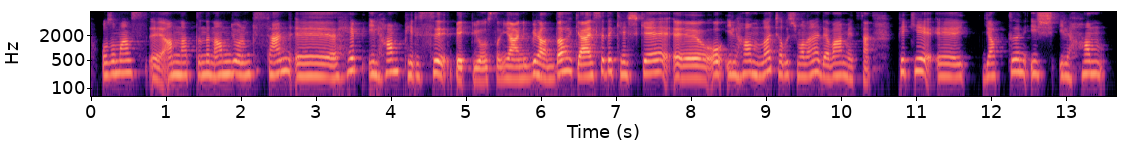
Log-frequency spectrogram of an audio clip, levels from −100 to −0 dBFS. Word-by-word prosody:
O 210 Hz, -, -3 dB
zaman 240 Hz, +2 st, +1 dB
s 240 Hz, 0 st, -9 dB
eee, 180 Hz, -3 st, -1 dB
anlattığından 215 Hz, +1 st, -1 dB
anlıyorum 225 Hz, +1 st, 0 dB
ki 245 Hz, -, -15 dB
sen, 255 Hz, +2 st, +1 dB
eee, 200 Hz, -2 st, 0 dB
hep 280 Hz, +2 st, -2 dB
ilham 245 Hz, +4 st, 0 dB
perisi 215 Hz, +3 st, 0 dB
bekliyorsun. 160 Hz, 0 st, 0 dB
Yani, 175 Hz, +1 st, +3 dB
bir 235 Hz, -, +3 dB
anda 205 Hz, +7 st, +5 dB
gelse 200 Hz, +4 st, +6 dB
de 255 Hz, 0 st, 0 dB
keşke, 235 Hz, +1 st, +1 dB
eee, 180 Hz, -2 st, +4 dB
o 225 Hz, +6 st, 0 dB
ilhamla 225 Hz, +3 st, -1 dB
çalışmalarına 220 Hz, 0 st, -3 dB
devam 205 Hz, +1 st, 0 dB
etsen. 170 Hz, +1 st, -5 dB, 0.3 s
Peki, 255 Hz, +2 st, -3 dB
eee, 200 Hz, -6 st, -1 dB, 0.2 s
yaptığın 205 Hz, +6 st, -3 dB
iş 230 Hz, -1 st, -3 dB
ilhamla 225 Hz, +3 st, -4 dB
215 Hz, 130 wpm, -23 LUFS, 195-235 Hz, 0.3 s, gelse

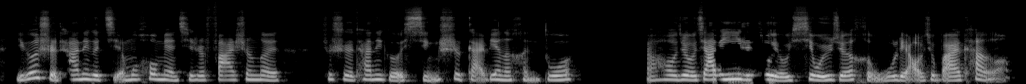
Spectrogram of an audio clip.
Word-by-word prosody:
一 -, -, -2 dB
个 275 Hz, +5 st, +3 dB
是 315 Hz, -, +1 dB
它 225 Hz, -, -4 dB
那 240 Hz, +1 st, +4 dB
个 215 Hz, -, +4 dB
节 210 Hz, 0 st, -4 dB
目 215 Hz, +3 st, 0 dB
后 245 Hz, +2 st, -1 dB
面 215 Hz, -4 st, 0 dB
其 200 Hz, +2 st, -5 dB
实 200 Hz, -, -1 dB
发 205 Hz, 0 st, -3 dB
生 215 Hz, +1 st, -2 dB
了 190 Hz, -4 st, -1 dB, 0.4 s
就 -, -, -7 dB
是 215 Hz, -3 st, -2 dB
它 220 Hz, +4 st, -4 dB
那 225 Hz, +1 st, +1 dB
个 190 Hz, -5 st, -1 dB
形 195 Hz, +3 st, -4 dB
式 235 Hz, +3 st, -4 dB
改 225 Hz, -, -3 dB
变 225 Hz, -1 st, +1 dB
了 200 Hz, -, +1 dB
很 210 Hz, +2 st, -6 dB
多， 210 Hz, +1 st, -1 dB, 0.7 s
然 195 Hz, -, -6 dB
后 215 Hz, 0 st, 0 dB
就 210 Hz, -1 st, +4 dB
嘉 220 Hz, +1 st, +3 dB
宾 225 Hz, 0 st, +2 dB
一 240 Hz, 0 st, +6 dB
直 215 Hz, -, +1 dB
做 225 Hz, -, +6 dB
游 175 Hz, -2 st, +3 dB
戏， 185 Hz, +3 st, -5 dB
我 190 Hz, -2 st, +6 dB
就 200 Hz, -, +3 dB
觉 205 Hz, -1 st, +1 dB
得 205 Hz, -, +2 dB
很 -, -, -5 dB
无 190 Hz, -, -2 dB
聊， 185 Hz, -2 st, +1 dB
就 185 Hz, +4 st, -3 dB
不 205 Hz, -, -4 dB
爱 185 Hz, +1 st, +3 dB
看 -, -, -1 dB
了。 315 Hz, -, -10 dB
210 Hz, 285 characters per minute, -24 LUFS, 200-225 Hz, 0.7 s, 一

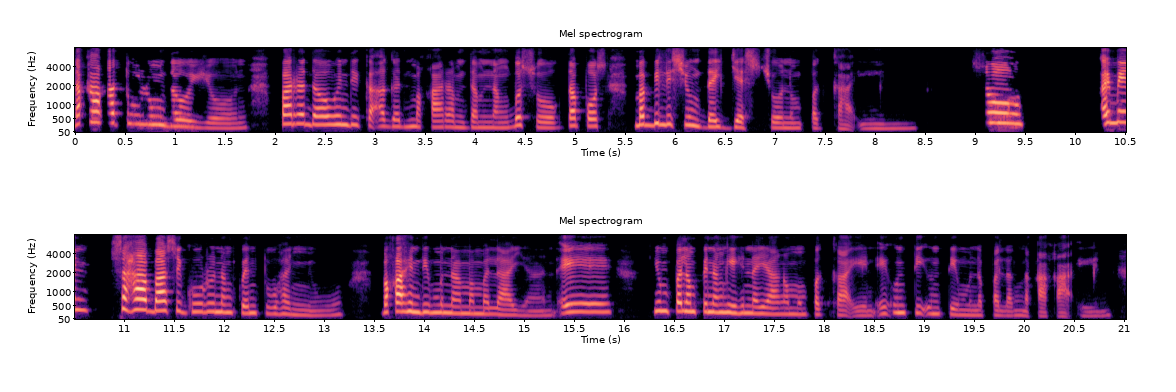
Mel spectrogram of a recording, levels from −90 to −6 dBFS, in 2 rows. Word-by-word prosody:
nakakatulong 325 Hz, -5 st, +1 dB
daw 235 Hz, -1 st, -1 dB
'yun, 175 Hz, -1 st, -11 dB, 0.3 s
para 330 Hz, +1 st, +5 dB
daw 300 Hz, 0 st, +1 dB
hindi 295 Hz, -2 st, -3 dB
kaagad 235 Hz, -3 st, -5 dB
makaramdam 210 Hz, -3 st, -6 dB
ng 185 Hz, -1 st, -8 dB
busog 195 Hz, -10 st, -4 dB
tapos 250 Hz, -2 st, -1 dB, 0.3 s
mabilis 295 Hz, +1 st, +1 dB
'yung 270 Hz, -3 st, -1 dB
digestion 190 Hz, -3 st, -3 dB
nung 180 Hz, 0 st, -12 dB
pagkain. 160 Hz, 0 st, -15 dB, 0.6 s
So, 355 Hz, -2 st, +4 dB, 0.8 s
I -, -, +9 dB
mean 365 Hz, -2 st, +6 dB, 0.2 s
sa -, -, +1 dB
haba 355 Hz, -2 st, +10 dB
siguro 290 Hz, -2 st, -5 dB
ng 270 Hz, -2 st, -2 dB
kuwentuhan 230 Hz, -4 st, -7 dB
niyo 170 Hz, +1 st, -15 dB, 0.4 s
baka 295 Hz, +2 st, +8 dB
hindi 280 Hz, -2 st, +1 dB
mo 265 Hz, -, -2 dB
namamalayan, 195 Hz, -9 st, -6 dB
eh, 285 Hz, +2 st, 0 dB, 0.4 s
'yon 320 Hz, 0 st, 0 dB
palang 305 Hz, -1 st, +3 dB
pinanghihinayangan 245 Hz, -7 st, -2 dB
mong 205 Hz, -1 st, -11 dB
pagkain, 170 Hz, -5 st, -8 dB
eh, 225 Hz, +1 st, -9 dB
unti-unti 230 Hz, -5 st, -7 dB
mo 175 Hz, -, -13 dB
na 170 Hz, -1 st, -13 dB
palang 165 Hz, -2 st, -12 dB
nakakain. 145 Hz, +2 st, -11 dB
235 Hz, 115 wpm, -25 LUFS, 180-290 Hz, 0.8 s, haba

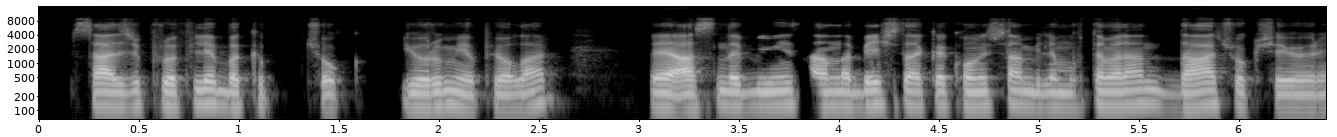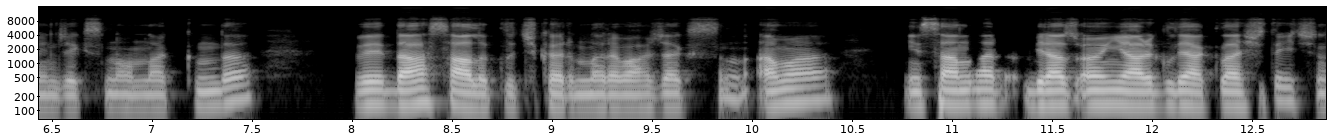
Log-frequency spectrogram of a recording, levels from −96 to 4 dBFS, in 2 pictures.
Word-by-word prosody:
sadece 125 Hz, 0 st, +2 dB
profile 135 Hz, +1 st, -1 dB
bakıp 120 Hz, -, -3 dB
çok -, -, -6 dB, 0.2 s
yorum 120 Hz, +2 st, +1 dB
yapıyorlar 115 Hz, +1 st, -1 dB, 0.5 s
ve 120 Hz, -1 st, +6 dB
aslında 125 Hz, +2 st, +3 dB
bir 125 Hz, -, 0 dB
insanla 125 Hz, -1 st, 0 dB
5 135 Hz, +2 st, -1 dB
dakika 130 Hz, 0 st, +1 dB
konuşsan 125 Hz, 0 st, -1 dB
bile 120 Hz, -, -2 dB
muhtemelen 125 Hz, +2 st, -1 dB
daha 125 Hz, +3 st, +5 dB
çok 125 Hz, -3 st, -7 dB
şey 110 Hz, -, -2 dB
öğreneceksin 110 Hz, 0 st, -5 dB
onun 110 Hz, 0 st, -6 dB
hakkında 130 Hz, -, -4 dB, 0.5 s
ve 135 Hz, -1 st, +1 dB
daha 135 Hz, +3 st, +7 dB
sağlıklı 120 Hz, -6 st, +2 dB
çıkarımlara 110 Hz, 0 st, -3 dB
varacaksın 110 Hz, +9 st, -5 dB
ama 155 Hz, +6 st, +1 dB, 0.3 s
insanlar 135 Hz, +2 st, +2 dB
biraz 135 Hz, 0 st, +4 dB
ön 135 Hz, -, +4 dB
yargılı 130 Hz, -1 st, +3 dB
yaklaştığı 125 Hz, +4 st, +1 dB
için 160 Hz, +9 st, -9 dB
125 Hz, 155 wpm, -24 LUFS, 120-135 Hz, 0.5 s, daha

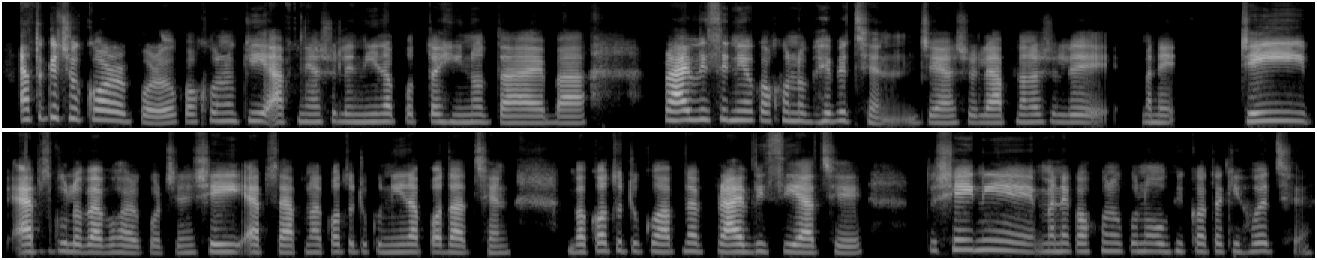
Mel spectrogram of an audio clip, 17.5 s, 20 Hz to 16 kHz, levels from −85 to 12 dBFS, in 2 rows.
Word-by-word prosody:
এত 290 Hz, -, -1 dB
কিছু 320 Hz, -2 st, +6 dB
করার 265 Hz, -4 st, +1 dB
পরেও 185 Hz, -1 st, -3 dB
কখনো 240 Hz, +2 st, -9 dB
কি 245 Hz, -, -1 dB, 0.2 s
আপনি 220 Hz, +1 st, -9 dB
আসলে 220 Hz, 0 st, -6 dB
নিরাপত্তাহীনতায় 215 Hz, -3 st, -2 dB
বা 185 Hz, -, +1 dB, 0.6 s
প্রাইভেসি 275 Hz, +2 st, +7 dB
নিয়ে 265 Hz, 0 st, +1 dB
কখনো 245 Hz, 0 st, -7 dB
ভেবেছেন? 235 Hz, -5 st, -3 dB, 0.3 s
যে 200 Hz, -, -2 dB
আসলে 200 Hz, 0 st, -6 dB
আপনার 210 Hz, +2 st, -7 dB
আসলে 215 Hz, -1 st, -7 dB, 0.5 s
মানে 205 Hz, 0 st, -2 dB, 0.5 s
যেই 240 Hz, +2 st, +9 dB, 0.4 s
অ্যাপসগুলো 220 Hz, +1 st, +4 dB
ব্যবহার 200 Hz, -1 st, -1 dB
করছেন, 190 Hz, +1 st, -10 dB
সেই 220 Hz, -1 st, +5 dB
অ্যাপসে 210 Hz, 0 st, +1 dB
আপনার 210 Hz, +1 st, -7 dB
কতটুকু 220 Hz, 0 st, -9 dB
নিরাপদ 215 Hz, 0 st, -2 dB
আছেন? 190 Hz, -1 st, -5 dB, 0.5 s
বা 215 Hz, -, -1 dB
কতটুকু 235 Hz, -1 st, -4 dB
আপনার 235 Hz, +2 st, -5 dB
প্রাইভেসি 220 Hz, +1 st, +5 dB, 0.2 s
আছে? 200 Hz, 0 st, -5 dB, 0.5 s
তো -, -, -17 dB
সেই 285 Hz, 0 st, +8 dB
নিয়ে 275 Hz, -1 st, +4 dB, 0.3 s
মানে 230 Hz, 0 st, -1 dB
কখনো 235 Hz, +1 st, -9 dB
কোনো 230 Hz, 0 st, -12 dB
অভিজ্ঞতা 230 Hz, 0 st, -9 dB
কি 225 Hz, -, -8 dB
হয়েছে? 235 Hz, 0 st, -6 dB
220 Hz, 145 wpm, -24 LUFS, 210-240 Hz, 0.6 s, যেই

